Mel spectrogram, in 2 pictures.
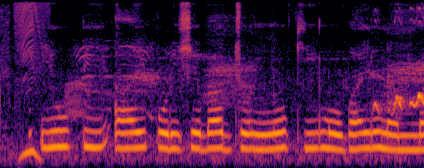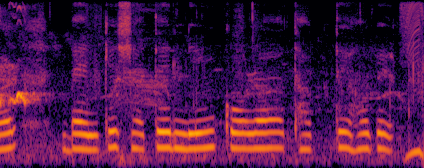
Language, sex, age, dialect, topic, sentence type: Bengali, female, 25-30, Standard Colloquial, banking, question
